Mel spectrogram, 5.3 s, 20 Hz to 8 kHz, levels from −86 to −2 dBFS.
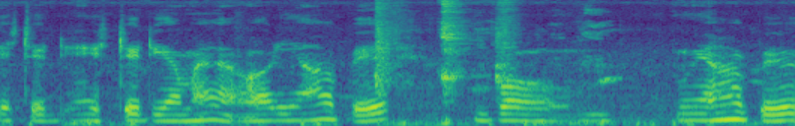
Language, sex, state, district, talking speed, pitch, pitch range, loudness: Hindi, male, Bihar, West Champaran, 100 wpm, 160 Hz, 150-160 Hz, -18 LUFS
